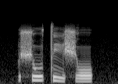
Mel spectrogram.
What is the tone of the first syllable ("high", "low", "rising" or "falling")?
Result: high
